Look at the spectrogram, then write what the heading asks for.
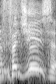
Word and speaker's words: Fugees: Ça s'écrit F-U-G-E-E-S. Ils sont en prononce à l'américaine. Les Fudgees.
